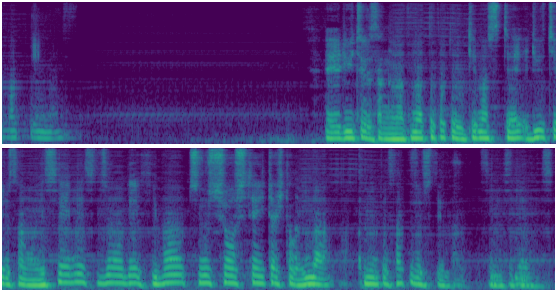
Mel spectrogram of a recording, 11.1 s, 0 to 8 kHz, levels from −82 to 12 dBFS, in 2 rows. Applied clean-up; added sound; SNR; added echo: neural separator model SepFormer DNS4.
